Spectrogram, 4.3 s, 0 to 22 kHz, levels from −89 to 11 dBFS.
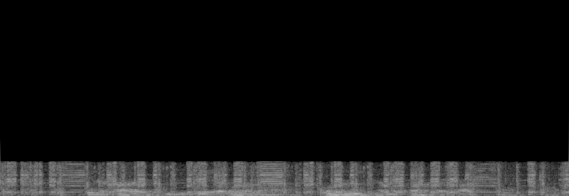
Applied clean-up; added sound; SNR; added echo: none; Printer; 1 dB; reverberation time 0.5 s.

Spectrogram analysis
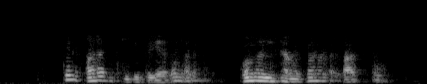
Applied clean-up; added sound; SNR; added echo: neural mask model DeepFilterNet 3.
